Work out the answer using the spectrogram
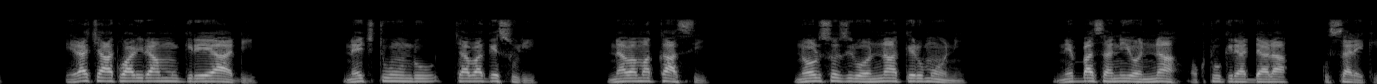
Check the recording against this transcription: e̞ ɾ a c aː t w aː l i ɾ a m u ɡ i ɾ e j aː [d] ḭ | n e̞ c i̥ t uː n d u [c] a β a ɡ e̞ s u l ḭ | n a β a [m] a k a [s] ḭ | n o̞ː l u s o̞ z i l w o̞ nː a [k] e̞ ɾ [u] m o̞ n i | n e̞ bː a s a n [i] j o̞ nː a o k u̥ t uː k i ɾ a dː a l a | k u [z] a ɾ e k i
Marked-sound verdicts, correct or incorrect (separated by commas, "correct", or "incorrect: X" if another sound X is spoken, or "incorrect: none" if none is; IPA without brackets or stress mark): correct, correct, correct, correct, correct, correct, correct, incorrect: s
